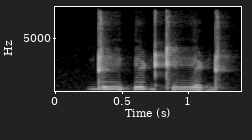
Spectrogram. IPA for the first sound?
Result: ɖ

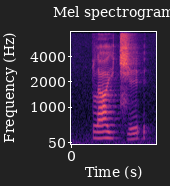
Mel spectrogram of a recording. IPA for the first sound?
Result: p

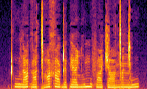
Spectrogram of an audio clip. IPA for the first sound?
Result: ʈʰ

